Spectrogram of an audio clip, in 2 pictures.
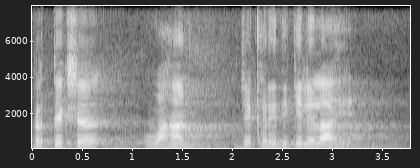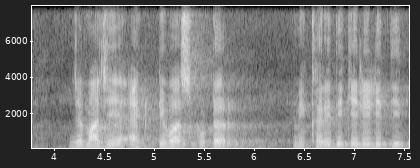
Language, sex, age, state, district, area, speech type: Marathi, male, 45-60, Maharashtra, Satara, urban, spontaneous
